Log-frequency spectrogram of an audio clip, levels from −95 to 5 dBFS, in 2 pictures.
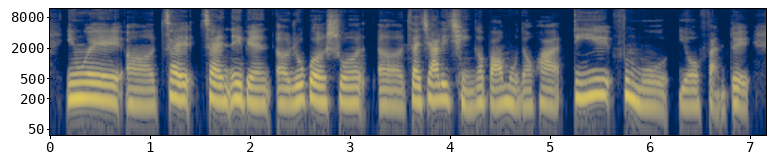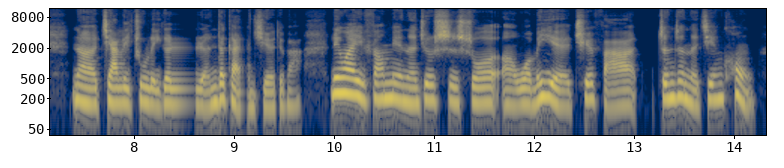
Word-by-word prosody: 因 205 +1 +5
为， 200 -3 +4
呃， 155 -2 -5
在 200 -2 +2
在 200 -4 +2
那 195 +2 +2
边 165 -4 -1
呃， 165 0 -2
如 180 +3 +2
果 195 -3 +4
说， 170 0 -2
呃， 150 -1 -6
在 180 -2 0
家 190 +2 +2
里 195 +1 +2
请 170 -3 -3
一 - - -9
个 175 - -2
保 160 -2 -2
姆 170 -2 -2
的 150 0 -8
话， 155 -1 -5
第 215 +1 +1
一， 245 -2 +1
父 235 - 0
母 145 - -2
有 150 -1 -6
反 130 - -9
对， 140 +1 -4 0.4
那 170 -4 +1
家 165 - +2
里 165 -1 -1
住 175 +3 -3
了 160 - 0
一 150 - -2
个 165 - +1
人 155 -1 -5
的 200 +2 +2
感 135 -9 -3
觉， 135 0 -5
对 145 - -10
吧？ 145 -1 -12 0.3
另 265 +1 +8
外 255 -2 +8
一 225 - +6
方 200 +1 -1
面 205 -2 +3
呢， 165 -1 -1
就 190 +3 -1
是 180 -1 +2
说， 170 0 0
呃， 155 0 -6
我 160 +2 0
们 185 +8 +2
也 165 -9 +2
缺 200 +8 -1
乏 145 -4 -3 0.2
真 200 0 +2
正 210 -2 +1
的 155 - -3
监 195 +8 -2
控， 205 - -2
170 Hz, 260 characters per minute, -20 LUFS, 155-195 Hz, 0.4 s, 另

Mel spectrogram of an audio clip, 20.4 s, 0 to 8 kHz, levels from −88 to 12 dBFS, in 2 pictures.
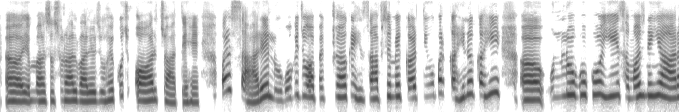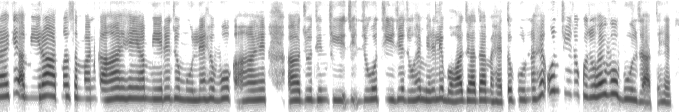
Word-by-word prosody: अ, 200 0 +2
ससुराल 210 +1 0
वाले 200 0 +2
जो 200 - -5
हैं 220 +3 -1
कुछ 310 +1 -9 0.2
और 215 +2 +4
चाहते 175 -1 -4
हैं, 175 -2 -5 0.4
पर 425 +4 +4
सारे 265 - +1
लोगों 235 -1 -6
की 335 - -8
जो 295 - +1
अपेक्षाओं 280 +2 -1
के 285 - -3
हिसाब 245 +1 -1
से 305 -1 -1
मैं 300 +1 0
करती 270 +3 0
हूँ 315 +1 -13
पर 375 - +4 0.2
कहीं 255 +2 -2
न 360 - +2
कहीं 355 +5 +1 0.3
अ, 225 - +4 0.4
उन 275 +2 -13
लोगों 335 0 +3
को 345 +1 +2
ये 310 +1 0
समझ 275 +3 +2
नहीं 320 +1 +2
आ 260 0 +5
रहा 290 +2 +4
है 305 - +4
कि 380 - -6
अब - - +5
मेरा 295 +4 +5
आत्मसम्मान 280 -4 -2
कहाँ 240 +2 +4
है? 255 0 0
या 255 0 +1
मेरे 245 +1 -2
जो 250 - -1
मूल्य 225 +1 -1
हैं 245 -2 -2
वो 260 - +2
कहाँ 220 +2 -1
है? 235 +1 -1 0.3
अ, 220 +1 +4
जो 230 +2 -4
जिन 230 +1 -5
चीज़ 225 -1 -5
चीज़ 215 -3 -12
जो 235 +2 0
चीज़ें 235 +1 -3
जो 215 0 -5
हैं 245 +2 0
मेरे 225 -1 -1
लिए 240 - -2
बहुत 205 +1 +2
ज़्यादा 220 +1 +3
महत्वपूर्ण 230 +5 -4
हैं 345 +5 +1
उन 440 0 0
चीज़ों 355 -2 -13
को 310 - -3
जो 290 +1 0
है 325 - +7
वो 360 0 +4
भूल 240 -2 -1
जाते 185 -2 -2
हैं, 175 -3 -6
245 Hz, 215 wpm, -23 LUFS, 220-295 Hz, 0.4 s, है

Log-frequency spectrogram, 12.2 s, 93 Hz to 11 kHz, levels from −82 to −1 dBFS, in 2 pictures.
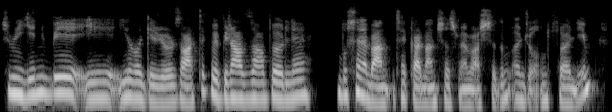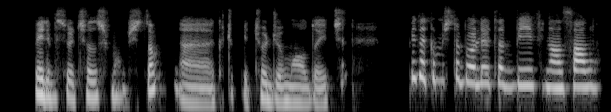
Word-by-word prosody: Şimdi 205 -4 +3
yeni 200 +1 +2
bir, 210 0 +6
iii, 170 -1 -2
yıla 175 -1 +2
giriyoruz 145 -2 -1
artık 215 +11 0
ve 185 -3 +2
biraz 170 -1 +2
daha 165 0 0
böyle 175 +2 +1 0.3
bu 190 -2 -1
sene 185 -2 +2
ben 135 -3 +4
tekrardan 135 -5 -1
çalışmaya 135 -2 -4
başladım, 155 +7 -2
önce 165 -2 -5
onu 155 - -5
söyleyeyim. 190 - -1 0.5
Belli 190 -3 +6
bir 170 - -4
süre 175 0 -2
çalışmamıştım. 195 +7 -2
Iıı, 135 -2 -2
küçük 205 - -13
bir - - -7
çocuğum 145 -4 -2
olduğu 135 -1 -3
için. 135 - -5 0.6
Birtakım, 395 -2 +3
işte, 355 0 -3
böyle, 320 -1 +3
tabii 290 -1 0
finansal 270 0 +3
175 Hz, 170 wpm, -28 LUFS, 150-235 Hz, 0.6 s, bir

